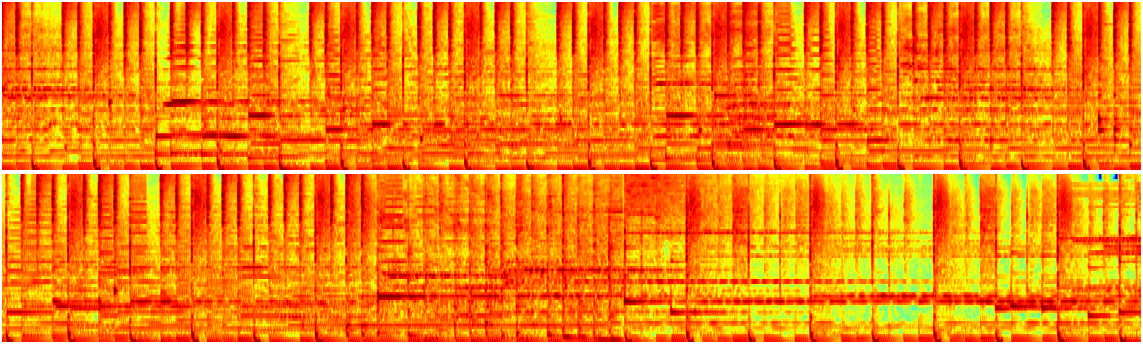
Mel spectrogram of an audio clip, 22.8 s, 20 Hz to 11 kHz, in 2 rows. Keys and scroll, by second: 8.2 space, 10.5 super+z, 17.4 super+z, 17.7 space, 20.3 super+z.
